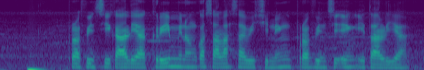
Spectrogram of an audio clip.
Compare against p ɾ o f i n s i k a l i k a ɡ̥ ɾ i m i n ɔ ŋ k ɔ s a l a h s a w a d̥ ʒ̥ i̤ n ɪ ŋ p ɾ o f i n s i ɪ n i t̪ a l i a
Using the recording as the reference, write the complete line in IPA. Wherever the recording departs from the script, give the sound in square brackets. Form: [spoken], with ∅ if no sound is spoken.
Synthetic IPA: p ɾ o f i n s i k a l i [∅] a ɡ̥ ɾ i m i n ɔ ŋ k ɔ s a l a h s a w [i] d̥ ʒ̥ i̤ n ɪ ŋ p ɾ o f i n s i ɪ [ŋ] i t̪ a l i a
